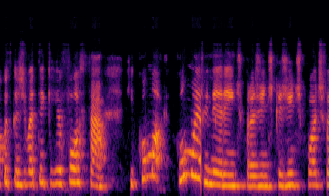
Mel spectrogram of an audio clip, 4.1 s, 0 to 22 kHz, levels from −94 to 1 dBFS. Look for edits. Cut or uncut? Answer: cut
